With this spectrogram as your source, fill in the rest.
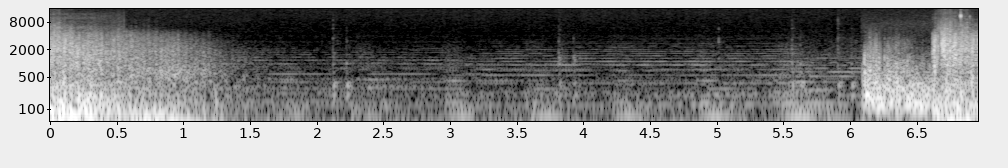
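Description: Artillery fires in the Panzer Corps wargame: a heavy booming shot fading into a long rumbling decay, then a second loud blast starting abruptly near the end.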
